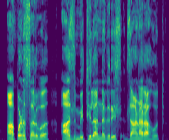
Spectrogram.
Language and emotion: Marathi, neutral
